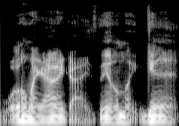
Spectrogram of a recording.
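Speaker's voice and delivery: quietly appalled at the tank; hushed dismay. Retold or imitated. Visitor seeing the dirty tank, softly appalled. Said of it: "you're gonna be like".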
